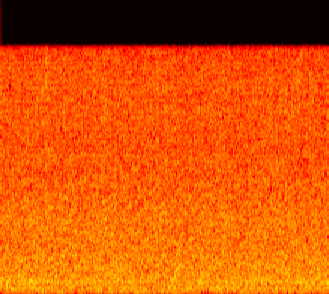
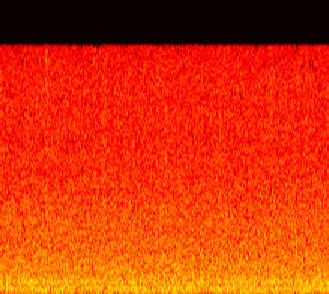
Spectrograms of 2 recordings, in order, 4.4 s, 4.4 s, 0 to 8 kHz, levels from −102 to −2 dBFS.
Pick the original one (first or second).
second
